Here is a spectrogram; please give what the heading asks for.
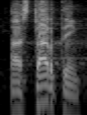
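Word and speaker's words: Astarté: diosa Luna una diosa astoret y s h t o r astoret y también se pronuncia a s t a r t asarte está en la moneda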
